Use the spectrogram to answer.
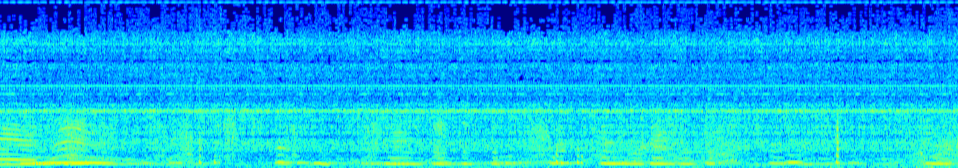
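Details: Tundra swan flock calling during spring northward migration at Yonago Waterbird Park, Tottori, Japan, giving soft, mellow, slightly nasal hoots, many overlapping in quick succession over a low rumble of wind or water.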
